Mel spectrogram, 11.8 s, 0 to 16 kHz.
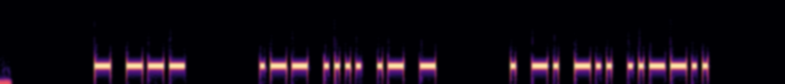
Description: Morse code, heard as a keyed tone, about 15 wpm, 700 Hz. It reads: TO WHAT END?
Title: 2x Word-Spacing - Sentences from Top 200 Words - 15wpm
